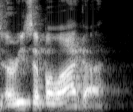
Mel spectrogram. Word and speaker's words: Arrizabalaga: It's Arrizabalaga.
